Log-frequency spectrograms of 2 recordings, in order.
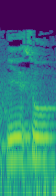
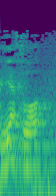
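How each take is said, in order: First: It is said with a standard Mandarin pronunciation. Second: It is said with a Shandong dialect pronunciation. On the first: "普通话呢" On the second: "咱们山东话叫耶稣"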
